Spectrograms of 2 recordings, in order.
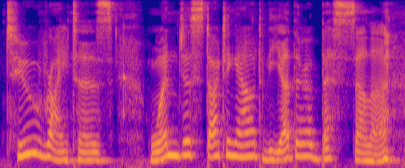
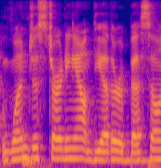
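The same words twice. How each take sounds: First: Put-on British accent. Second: Lightly imitating the other show's intro; quoting the podcast. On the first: Reading a podcast blurb to her husband in a mock British accent. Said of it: "have to be read with a British accent". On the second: Teasing quote of another podcast's intro line, lightly imitated. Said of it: "every time I hear that".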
